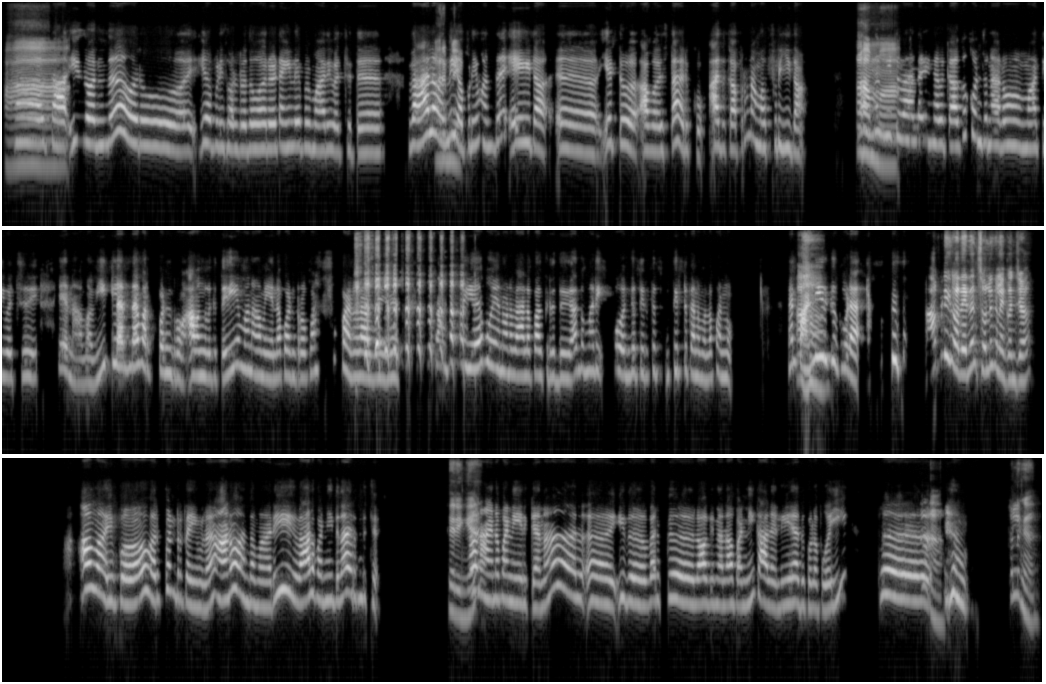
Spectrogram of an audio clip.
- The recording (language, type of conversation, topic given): Tamil, podcast, நீங்கள் ஓய்வெடுக்க தினசரி என்ன பழக்கங்களைப் பின்பற்றுகிறீர்கள்?
- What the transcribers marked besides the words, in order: drawn out: "ஆ"; in English: "டைம் டேபிள்"; in English: "எய்ட் ஆர், அ எட்டு ஹவர்ஸ்"; tapping; in English: "வொர்க்"; laugh; other noise; laugh; in English: "வொர்க்"; in English: "வொர்க் லாக்இன்"; throat clearing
